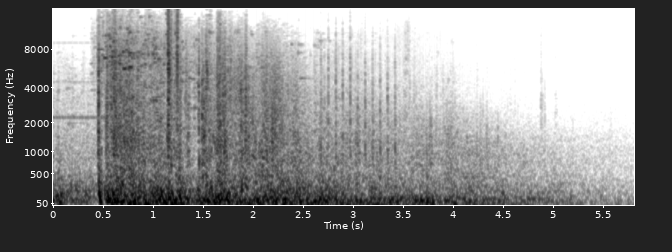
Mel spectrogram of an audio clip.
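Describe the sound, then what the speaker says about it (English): A cruise missile strike in a first-person shooter game lands with a sharp, loud blast followed by a rolling, crackling rumble of debris that slowly fades over several seconds. "Allied cruise missile."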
